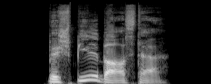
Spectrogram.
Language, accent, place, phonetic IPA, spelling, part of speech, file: German, Germany, Berlin, [bəˈʃpiːlbaːɐ̯stɐ], bespielbarster, adjective, De-bespielbarster.ogg
- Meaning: inflection of bespielbar: 1. strong/mixed nominative masculine singular superlative degree 2. strong genitive/dative feminine singular superlative degree 3. strong genitive plural superlative degree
